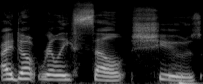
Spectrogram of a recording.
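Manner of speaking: slow, careful, deliberate articulation.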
